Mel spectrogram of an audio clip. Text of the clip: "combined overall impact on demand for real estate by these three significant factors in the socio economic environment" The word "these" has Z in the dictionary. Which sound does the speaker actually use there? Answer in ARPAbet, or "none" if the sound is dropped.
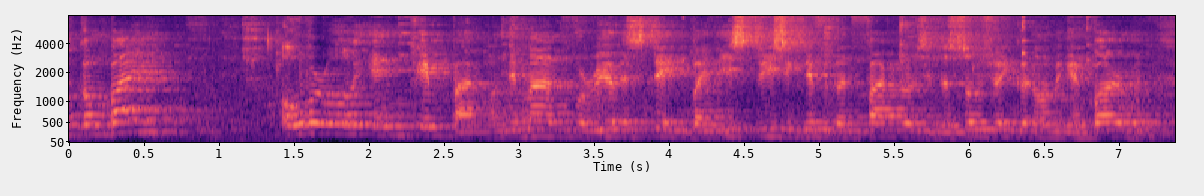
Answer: S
